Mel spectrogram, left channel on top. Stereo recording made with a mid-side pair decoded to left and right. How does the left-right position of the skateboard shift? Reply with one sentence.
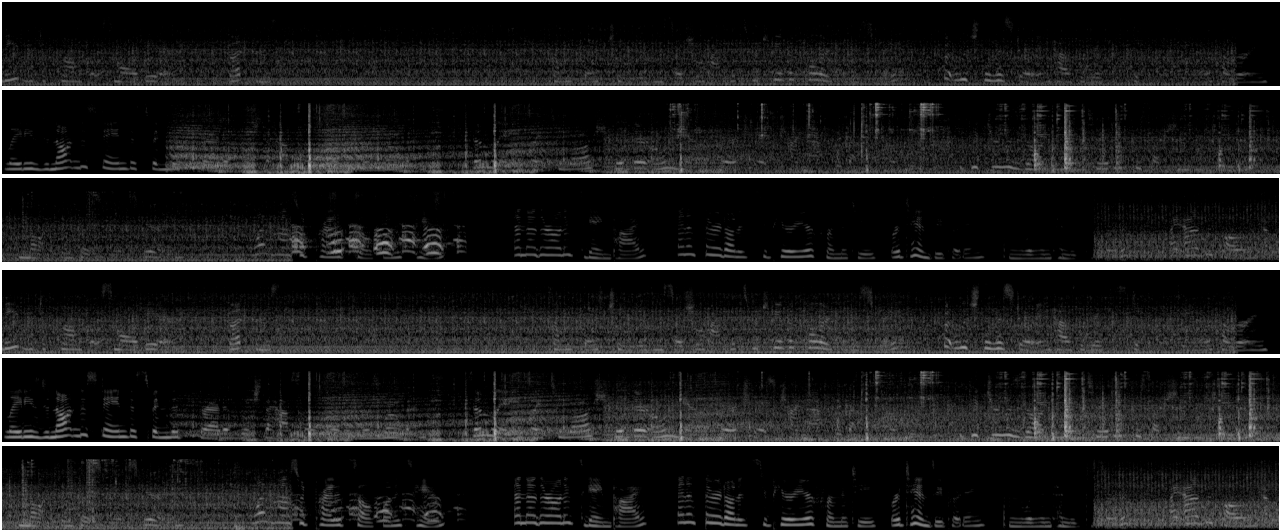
You can hear the skateboard go from the left side to the right.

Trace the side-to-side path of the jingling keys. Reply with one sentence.
You can hear the jingling keys go from the left side to the right.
